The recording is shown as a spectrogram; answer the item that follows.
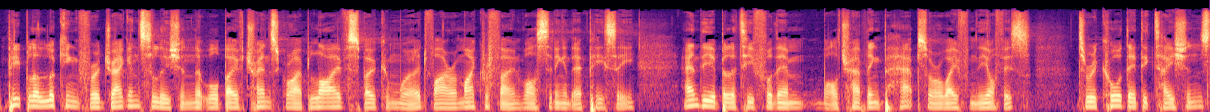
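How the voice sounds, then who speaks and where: A man with a fairly low voice presents a scripted product review. He speaks in a measured, explanatory way and addresses the listener directly, as a blogger giving advice would.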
